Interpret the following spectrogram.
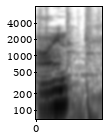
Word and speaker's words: Ise: So as I hold this battleship together, here we have the Ein class battleship, or it's ISE, or Ein, pronounced in Japanese.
